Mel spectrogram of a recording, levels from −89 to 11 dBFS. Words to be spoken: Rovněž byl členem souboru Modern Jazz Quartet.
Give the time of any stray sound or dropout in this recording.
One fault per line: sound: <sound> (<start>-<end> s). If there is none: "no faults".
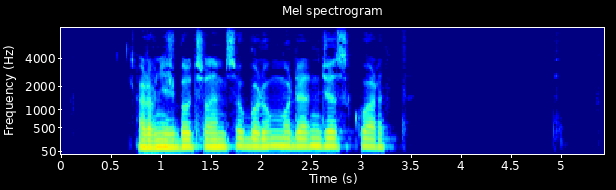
no faults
